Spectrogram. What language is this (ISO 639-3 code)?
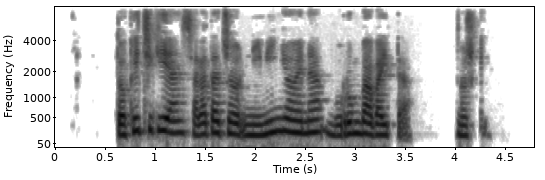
eus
